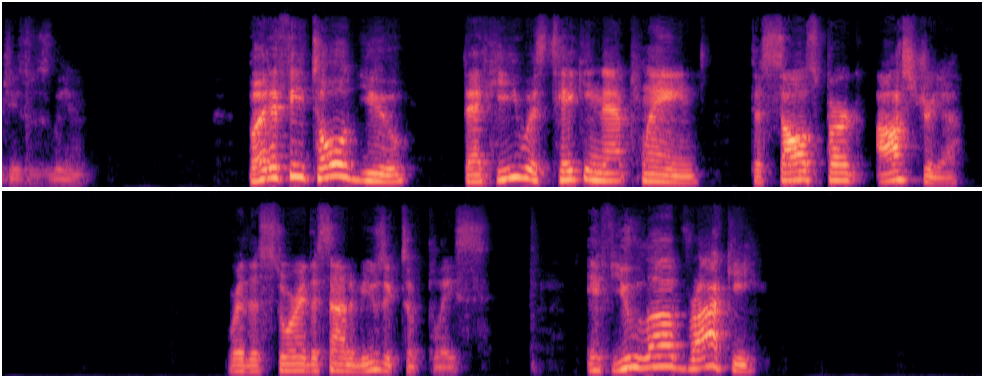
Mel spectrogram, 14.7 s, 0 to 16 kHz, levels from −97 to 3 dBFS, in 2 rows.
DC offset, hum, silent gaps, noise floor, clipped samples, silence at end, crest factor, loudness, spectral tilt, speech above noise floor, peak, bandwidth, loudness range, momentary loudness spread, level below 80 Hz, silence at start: under 0.1%; none; none; -84 dBFS; under 0.1%; 1.7 s; 20 dB; -21 LUFS; -6 dB/octave; 63 dB; -4 dBFS; 11.5 kHz; 8 LU; 19 LU; -60 dBFS; 0.05 s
